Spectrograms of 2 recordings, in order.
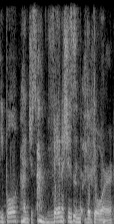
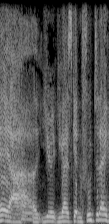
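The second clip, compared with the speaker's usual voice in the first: nasally halfling voice, higher; 4 semitones higher than usual. Game master voices a halfling greeting the party at an inn, nasally halfling voice. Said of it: "you hear the nasally voice of the halfling".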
